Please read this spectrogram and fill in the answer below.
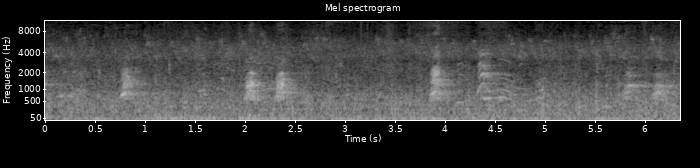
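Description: A dog barking faintly: about seven short barks at uneven intervals.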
